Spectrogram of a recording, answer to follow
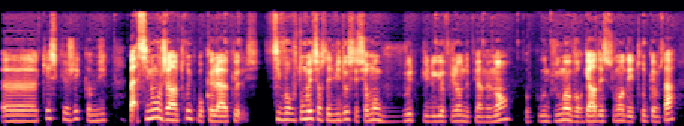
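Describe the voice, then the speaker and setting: A man talks through his own game in a loose, rambling way, stopping and restarting often. His voice sits a little high. He is recorded close on a desk mic. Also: fast talker, hardly any pauses. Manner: rambling, hesitant, many fillers and restarts. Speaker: gamer commentating his own match. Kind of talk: casual gameplay commentary.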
